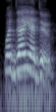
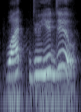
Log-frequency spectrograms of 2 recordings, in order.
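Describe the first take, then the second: First: Do you is blended into a shortened daya. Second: Do you is said fully as separate words.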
